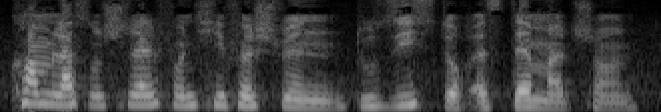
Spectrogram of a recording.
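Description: A woman's voice: on the high side, lively intonation, normal speed, lightly acted. A woman doing a grumbling big bear.

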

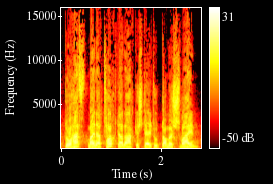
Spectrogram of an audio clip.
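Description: A man's voice: fairly high pitch, a little slow. A man voicing a bitter, furious middle-aged lord, a crippled war veteran who growls and barks his words. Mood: raging. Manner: growling, barking, shouting in rage.

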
